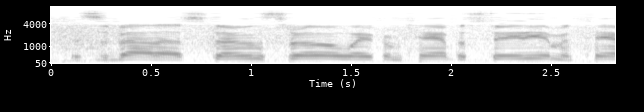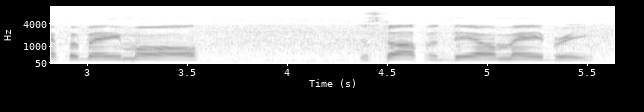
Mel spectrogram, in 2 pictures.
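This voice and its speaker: Easygoing young dad narrating behind a camcorder, muffled VHS tape sound. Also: male voice, medium pitch, brisk, slight background noise. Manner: chatty, narrates while filming. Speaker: father filming home video. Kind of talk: casual home video narration. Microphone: camcorder mic.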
